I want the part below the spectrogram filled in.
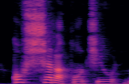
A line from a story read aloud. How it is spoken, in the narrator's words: Nyota snaps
